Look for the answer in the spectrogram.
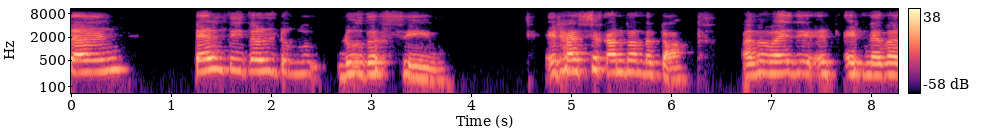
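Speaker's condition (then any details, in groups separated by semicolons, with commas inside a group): Encephalitis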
